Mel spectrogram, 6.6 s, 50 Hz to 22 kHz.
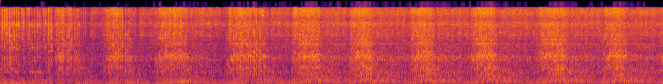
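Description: Low, even lope pulsing about one and a half times a second, no knocks or rattles; old V8 idling fine.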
